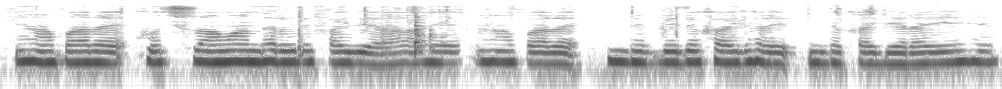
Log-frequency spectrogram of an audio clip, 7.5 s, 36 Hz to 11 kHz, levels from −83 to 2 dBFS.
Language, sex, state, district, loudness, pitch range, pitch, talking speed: Hindi, female, Chhattisgarh, Korba, -32 LUFS, 195-210 Hz, 205 Hz, 145 wpm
